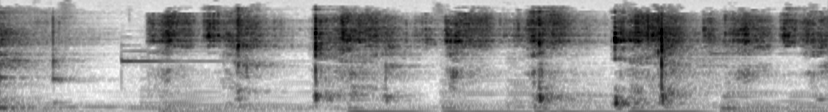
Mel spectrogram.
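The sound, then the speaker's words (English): A spoon clinks and scrapes in a bowl as breadcrumbs, cheese, fennel and orange zest are blended for a winter vegetable crumble. Soft, uneven knocks and chinks repeat at a quiet level. “what I'm mainly looking for is blending all of these ingredients together just before I top them off with the olive oil.”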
